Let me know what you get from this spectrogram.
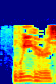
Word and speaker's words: Uyghurs: The Uyghurs? – Uyghurs, yes, correct.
